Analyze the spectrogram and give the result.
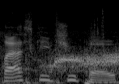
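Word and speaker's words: Klasky Csupo: the Rugrats and the Wild Thornberrys, both from Klasky Chupo, we looked that up, that's how you pronounce it, met up in a full movie called Rugrats Go Wild.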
